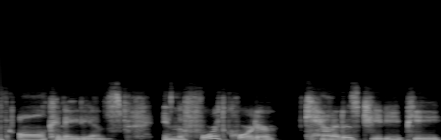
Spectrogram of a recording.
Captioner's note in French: voix de l'interprète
